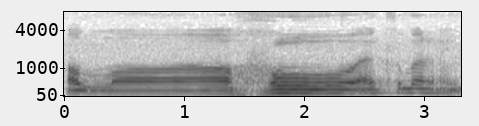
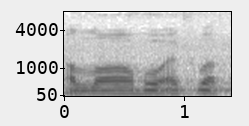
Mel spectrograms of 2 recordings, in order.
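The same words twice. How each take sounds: First: The syllable hu is pressed hard and heavy. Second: The syllable hu is said lightly and briefly. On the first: The speaker calls it wrong. "jangan terlalu ditekan-tekan" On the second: The speaker calls it right. "ringan saja. Allahu akbar gitu"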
